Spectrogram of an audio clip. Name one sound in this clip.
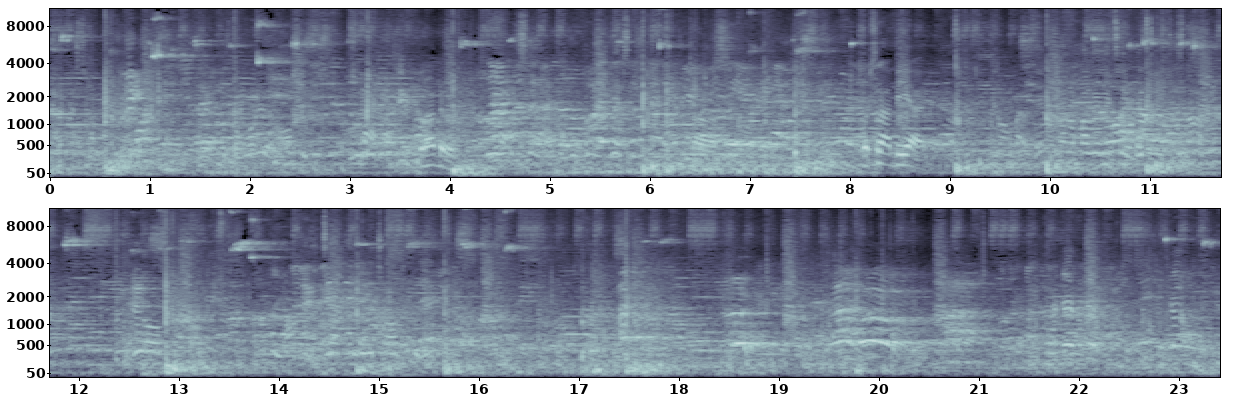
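A basketball bounces with hollow thuds in a large echoing gym.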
